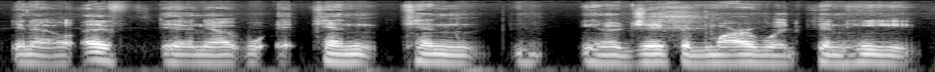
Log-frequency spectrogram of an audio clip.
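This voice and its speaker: A man's voice: low voice, level tone, unhurried, warm tone, slight background noise. A middle-aged man speaking as a podcast guest, a creator talking casually about his writing in an interview. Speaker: podcast guest, audio drama creator and writer.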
